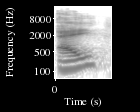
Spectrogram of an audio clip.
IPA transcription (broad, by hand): ɐj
